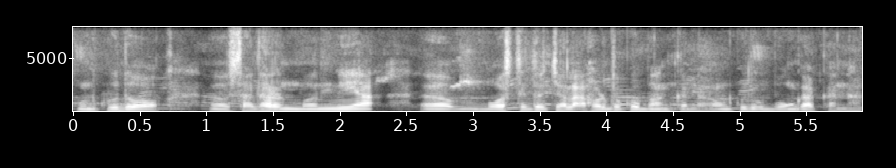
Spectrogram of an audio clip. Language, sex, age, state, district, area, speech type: Santali, male, 60+, Jharkhand, East Singhbhum, rural, spontaneous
